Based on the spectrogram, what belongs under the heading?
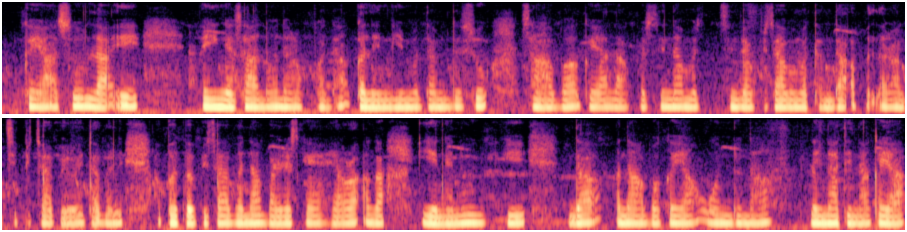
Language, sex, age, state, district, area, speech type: Manipuri, female, 18-30, Manipur, Tengnoupal, rural, spontaneous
